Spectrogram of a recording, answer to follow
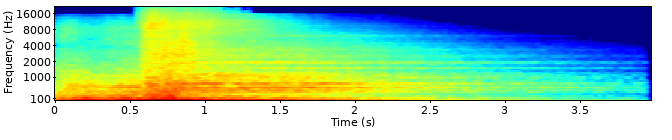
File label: shadow kunai throw; yami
